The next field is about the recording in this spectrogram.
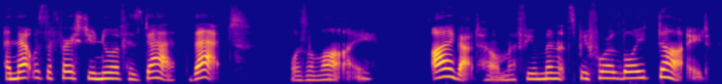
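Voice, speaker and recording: A woman's voice: high voice, a little slow, fairly bright tone, dry recording. A woman playing a bitter, accusing wife cornered as a murderer in a radio mystery drama. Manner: scornful, accusing.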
